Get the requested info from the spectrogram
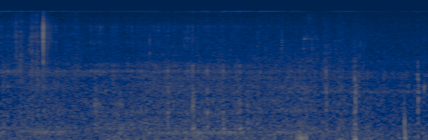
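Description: Faint footsteps and rustling on a mossy, leaf-strewn forest floor, with a light click about half a second in and another near the end.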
